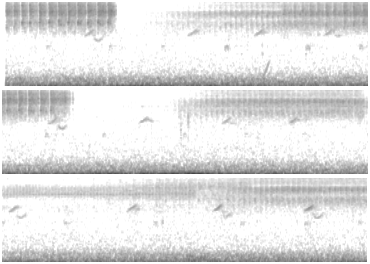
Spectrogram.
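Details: Crickets chirping by a lake in summer: a high, shrill, steady trilling that switches on and off in long stretches every few seconds, with short high bird chirps scattered through and a strong low rush of wind.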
